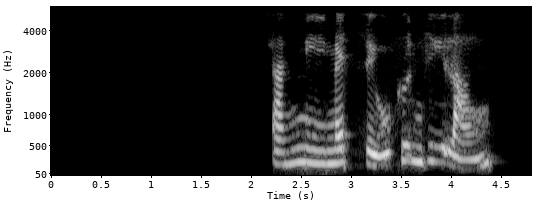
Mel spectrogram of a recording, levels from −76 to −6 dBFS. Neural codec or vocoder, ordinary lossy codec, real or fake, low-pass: codec, 32 kHz, 1.9 kbps, SNAC; none; fake; 5.4 kHz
